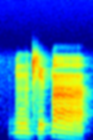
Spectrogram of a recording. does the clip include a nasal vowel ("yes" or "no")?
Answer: yes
